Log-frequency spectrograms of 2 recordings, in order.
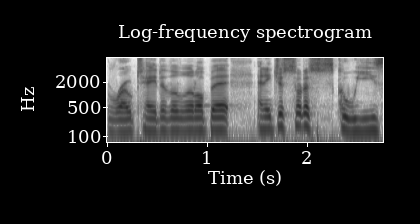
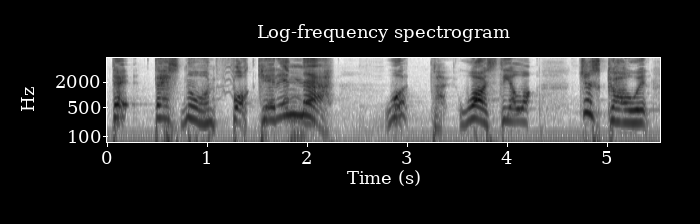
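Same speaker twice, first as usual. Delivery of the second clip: high, exasperated dwarf shouting; 10 semitones higher, 3 dB louder than usual. Acted. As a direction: yell it like a baffled, cursing dwarf. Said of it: "The dwarves are initially fooled".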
